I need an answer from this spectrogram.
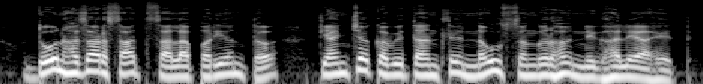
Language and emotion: Marathi, neutral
